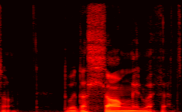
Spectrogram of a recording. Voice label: "llong", welsh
